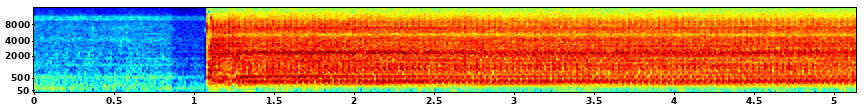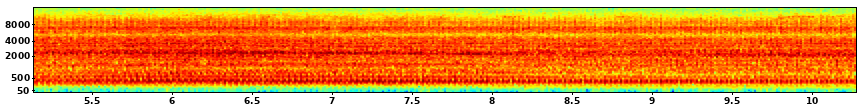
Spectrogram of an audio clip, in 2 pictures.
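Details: Small pancake air compressor with brushed motor on a plug-in variable speed controller set to highest, tank filling: loud, even high-pitched motor whine with steady pump beat, starting abruptly; extremely loud and slow but normal running.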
